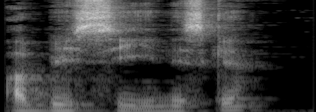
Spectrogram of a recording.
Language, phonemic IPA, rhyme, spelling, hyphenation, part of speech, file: Norwegian Bokmål, /abʏˈsiːnɪskə/, -ɪskə, abyssiniske, ab‧ys‧sin‧is‧ke, adjective, Nb-abyssiniske.ogg
- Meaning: 1. definite singular of abyssinisk 2. plural of abyssinisk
